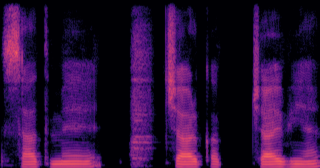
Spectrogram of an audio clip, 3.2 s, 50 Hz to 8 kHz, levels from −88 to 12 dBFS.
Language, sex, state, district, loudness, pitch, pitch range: Hindi, male, Bihar, Darbhanga, -26 LUFS, 125 Hz, 120-125 Hz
